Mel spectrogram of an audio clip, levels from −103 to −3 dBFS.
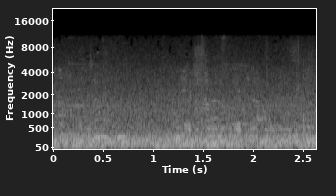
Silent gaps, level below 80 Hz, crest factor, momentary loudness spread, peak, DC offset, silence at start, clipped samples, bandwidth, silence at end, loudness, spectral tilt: none; -56 dBFS; 12 dB; 2 LU; -32 dBFS; under 0.1%; 0 s; under 0.1%; 11 kHz; 0 s; -45 LUFS; -7.5 dB/octave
